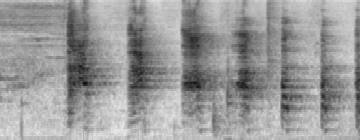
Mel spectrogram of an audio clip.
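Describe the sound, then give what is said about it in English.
An old bird dog barks repeatedly in quick succession, about seven sharp, fairly loud barks in an uneven rhythm, with no one talking. “Shout out to my old bird dog.”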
